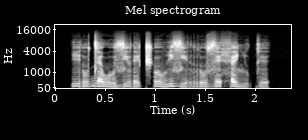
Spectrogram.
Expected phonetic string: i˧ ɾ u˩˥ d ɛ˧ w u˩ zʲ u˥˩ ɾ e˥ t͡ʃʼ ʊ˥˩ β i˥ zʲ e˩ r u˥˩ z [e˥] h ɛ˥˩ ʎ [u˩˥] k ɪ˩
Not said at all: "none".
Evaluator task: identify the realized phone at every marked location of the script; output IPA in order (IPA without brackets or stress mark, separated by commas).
e˥, u˩˥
